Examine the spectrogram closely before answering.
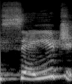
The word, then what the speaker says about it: Šejić: creator himself said that if you say sage especially if you can say it with like a little bit of an accent then that's the closest you could get we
